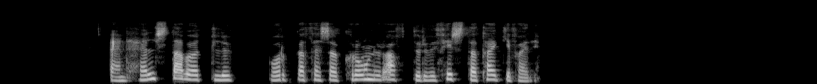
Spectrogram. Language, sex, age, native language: Icelandic, female, 40-49, Icelandic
